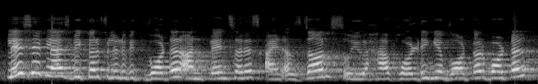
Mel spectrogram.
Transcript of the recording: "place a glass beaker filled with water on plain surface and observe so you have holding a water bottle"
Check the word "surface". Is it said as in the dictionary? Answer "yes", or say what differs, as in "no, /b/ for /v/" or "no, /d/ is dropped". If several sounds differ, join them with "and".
no, /f/ is dropped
